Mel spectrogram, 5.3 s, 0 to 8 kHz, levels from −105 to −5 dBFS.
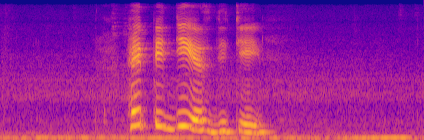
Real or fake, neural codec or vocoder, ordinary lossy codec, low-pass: real; none; none; 7.2 kHz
